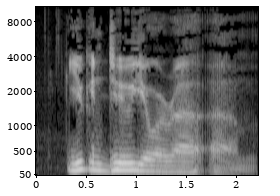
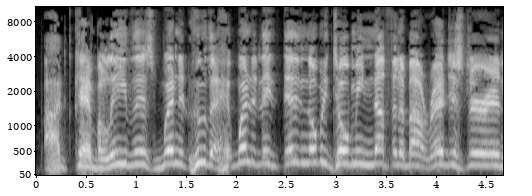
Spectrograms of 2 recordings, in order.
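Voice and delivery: higher and louder indignant rant; retold angry voter; 8 semitones higher, 5 dB louder than usual. Unregistered voter ranting at the election desk, indignant and loud. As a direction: act out a fed-up voter who nobody warned. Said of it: "that person will be angry, pissed off".

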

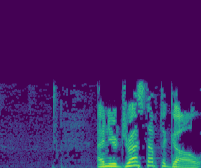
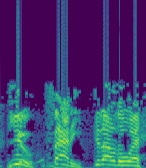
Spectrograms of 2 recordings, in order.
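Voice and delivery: high, louder mock yell of a rude photographer; rude paparazzo shout; 8 semitones higher, 5 dB louder than usual. Paparazzo yelling at her to move, a mock yell. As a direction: bark the insult like a rude paparazzo.

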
